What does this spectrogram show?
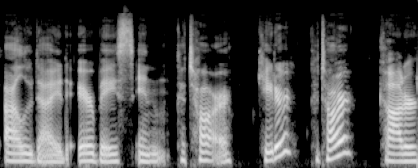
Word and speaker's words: Qatar: was serving at alud Air Base in Qatar katar Qatar cter C thank you there it is cter I always think I know how to pronounce it and then I say it and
